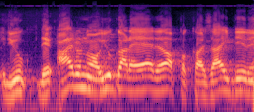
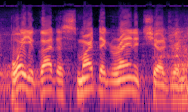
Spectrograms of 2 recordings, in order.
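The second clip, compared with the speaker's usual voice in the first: normal talking voice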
